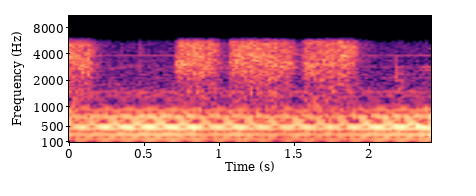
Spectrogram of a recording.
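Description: Paasche Talon airbrush spraying paint in short on-off bursts of air hiss, about four bursts in two seconds.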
